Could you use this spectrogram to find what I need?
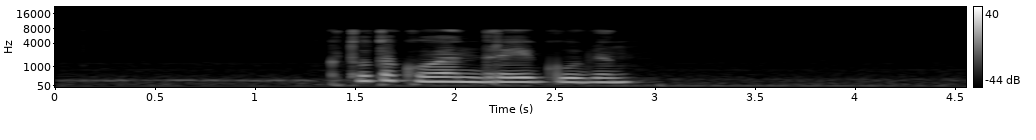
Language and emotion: Russian, neutral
